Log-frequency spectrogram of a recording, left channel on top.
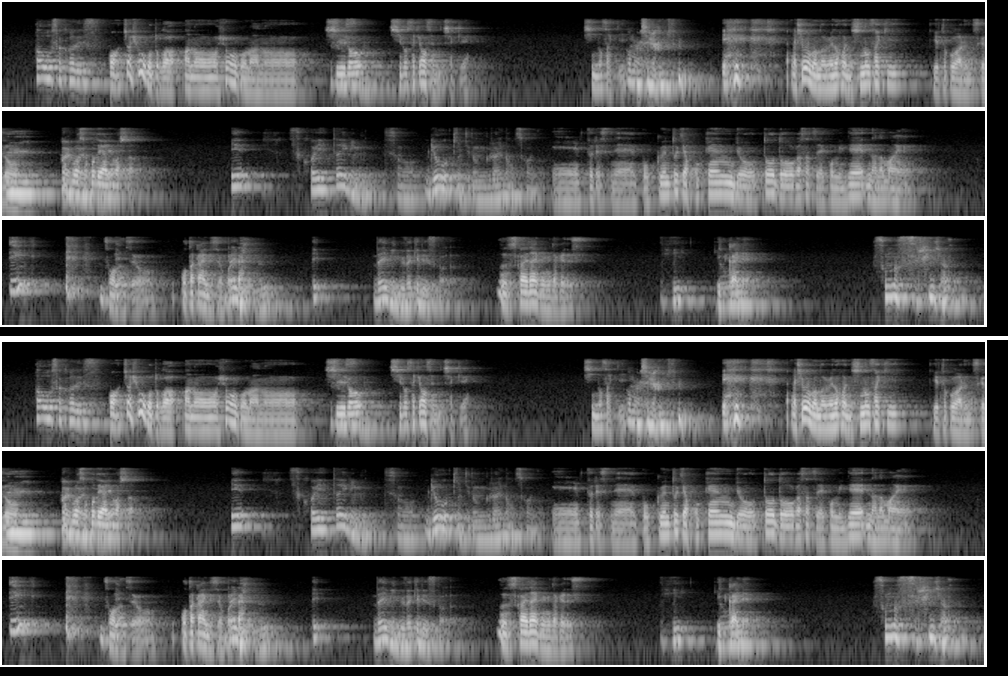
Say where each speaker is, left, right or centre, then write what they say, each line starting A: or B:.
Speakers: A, on the right (about 40°); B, on the right (about 55°).
A: あ、大阪です。
B: あ、じゃあ兵庫とか、あの、兵庫のあの、白、
A: そうっすね。
B: 白崎温泉でしたっけ篠崎
A: あんま知らん。
B: え <laughs> なんか兵庫の上の方に篠崎っていうところがあるんですけど、
A: <laughs> ええはいはいは
B: 僕はそこでやりました。
A: い。え、スカイダイビングってその、料金ってどんぐらいなんですかね
B: えーっとですね、僕の時は保険料と動画撮影込みで7万円。
A: ええ、
B: そうなんですよ。お高いんですよ、
A: ダイビング
B: これ。
A: え、ダイビングだけですか
B: <laughs> うんスカイダイビングだけです。
A: え、やば。
B: 1回で。
A: そんなするんや。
